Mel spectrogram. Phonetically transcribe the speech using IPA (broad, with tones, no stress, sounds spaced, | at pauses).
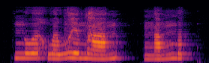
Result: n u˧ ə̯ h w ə˨˦ w ɣ e˧ m ɣ a˨˦ m | ŋ a˨˦ m ŋ ə˦˥ t̚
